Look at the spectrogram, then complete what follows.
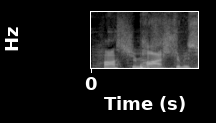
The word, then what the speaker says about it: posthumous: Is it pronounced posthumous or posthumous? Posthumous.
